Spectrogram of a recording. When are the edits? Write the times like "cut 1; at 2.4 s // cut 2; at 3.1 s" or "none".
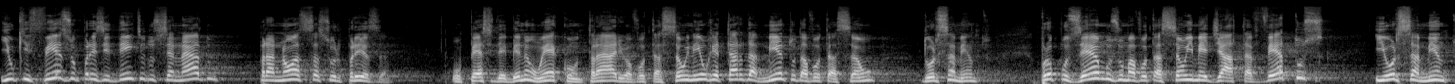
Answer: cut 1; at 4.5 s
